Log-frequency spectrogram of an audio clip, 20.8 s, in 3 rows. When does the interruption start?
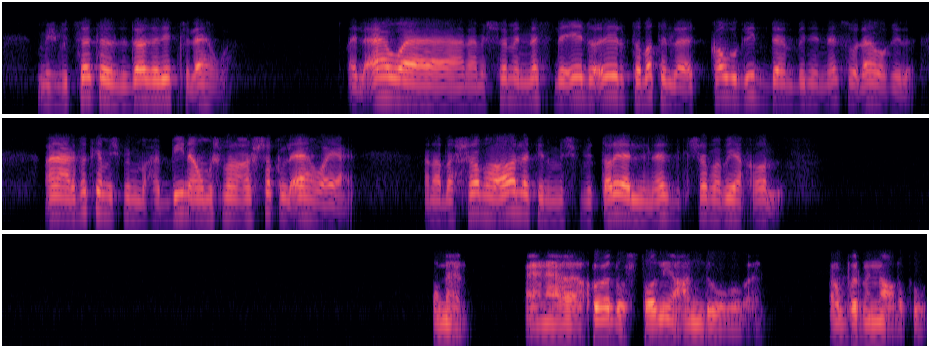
none

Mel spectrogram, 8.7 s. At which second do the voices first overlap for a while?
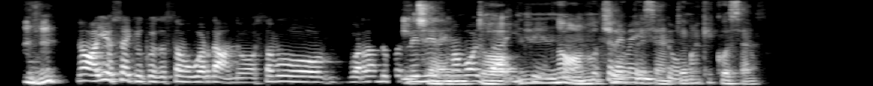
4.0 s

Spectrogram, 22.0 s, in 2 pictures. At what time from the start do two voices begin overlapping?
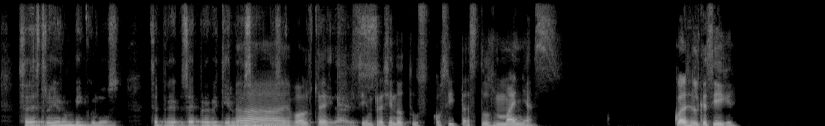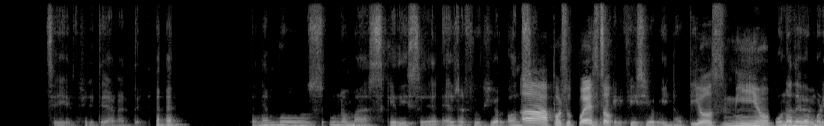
3.1 s

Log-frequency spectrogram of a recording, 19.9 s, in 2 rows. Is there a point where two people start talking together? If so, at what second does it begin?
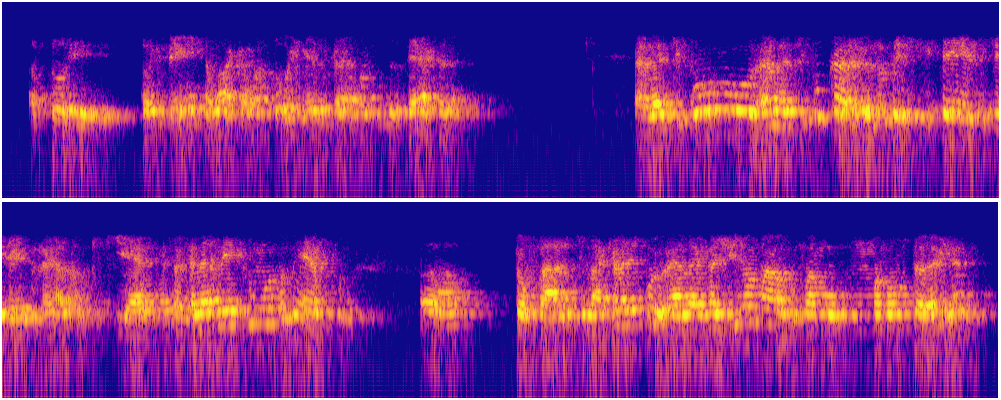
none

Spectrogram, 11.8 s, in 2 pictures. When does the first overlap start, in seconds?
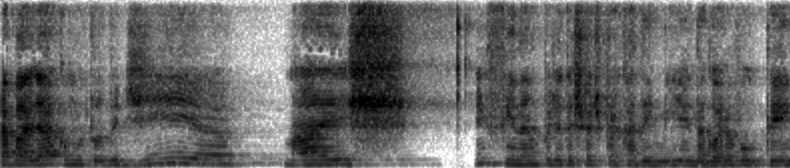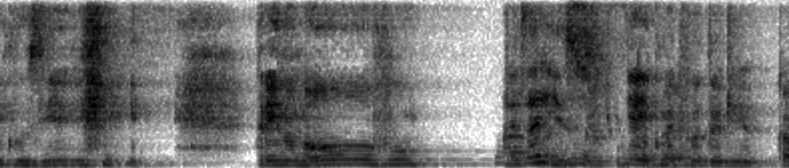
9.7 s

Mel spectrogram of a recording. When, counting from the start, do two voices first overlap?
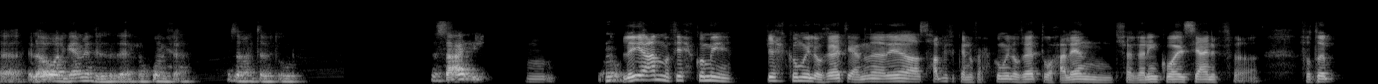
none

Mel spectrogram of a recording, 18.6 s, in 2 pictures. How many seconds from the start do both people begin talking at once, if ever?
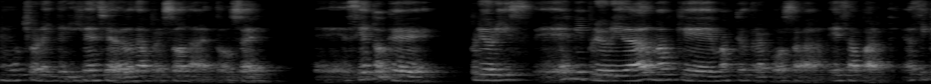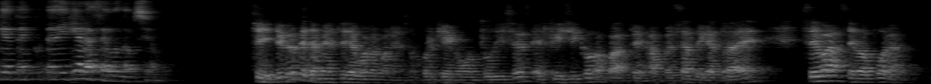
none

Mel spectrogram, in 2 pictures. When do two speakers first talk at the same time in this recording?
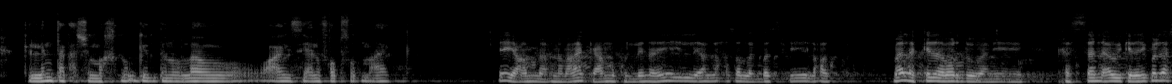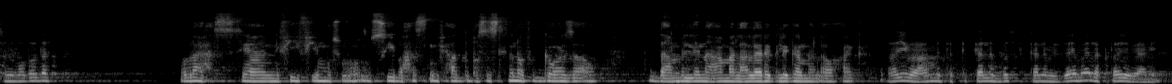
none

